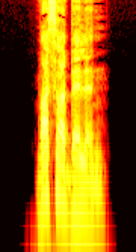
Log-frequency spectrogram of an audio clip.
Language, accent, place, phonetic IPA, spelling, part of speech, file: German, Germany, Berlin, [ˈvasɐˌbɛlən], Wasserbällen, noun, De-Wasserbällen.ogg
- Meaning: dative plural of Wasserball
